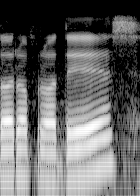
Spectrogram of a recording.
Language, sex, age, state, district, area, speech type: Odia, female, 45-60, Odisha, Sundergarh, rural, spontaneous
